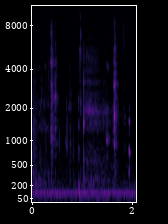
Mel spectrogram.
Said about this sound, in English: He's chewing exceptionally loud now. Thanks, buddy.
